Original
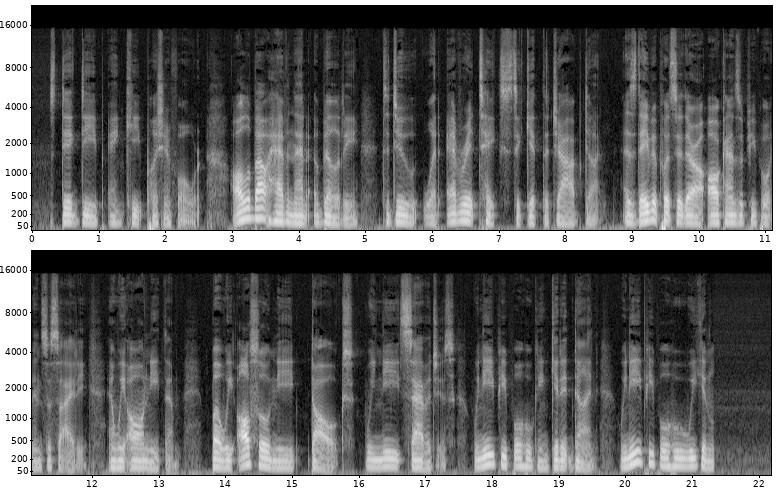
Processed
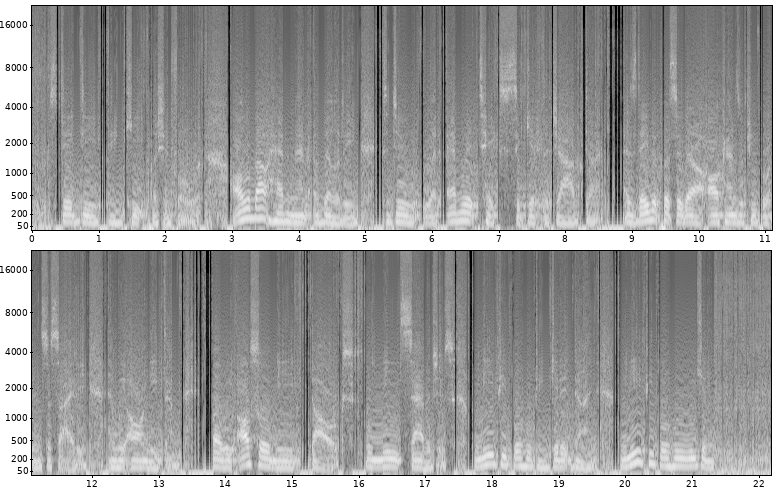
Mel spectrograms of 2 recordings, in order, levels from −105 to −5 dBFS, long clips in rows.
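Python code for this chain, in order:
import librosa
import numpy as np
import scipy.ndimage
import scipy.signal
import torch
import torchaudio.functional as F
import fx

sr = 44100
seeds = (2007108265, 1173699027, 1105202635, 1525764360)

y = x + 0.5 * 10.0 ** (-20.0 / 20.0) * np.sign(x)
y = fx.power_curve(y, sr, exponent=0.7)
y = y * 10.0 ** (-2.0 / 20.0)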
